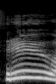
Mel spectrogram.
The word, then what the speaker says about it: through: T-H-R-O-U-G-H. O G-H do final não é pronunciado. Então, pense nela through. Through, ok? Th, linguinha lá na pontinha do dente, through, e você já volta, então, puxando R, through, through.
